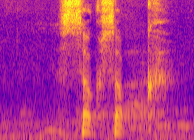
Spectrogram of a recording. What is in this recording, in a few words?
thorn, Mokilese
